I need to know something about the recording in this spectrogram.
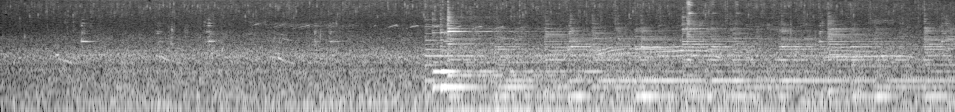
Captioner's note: peaceful music; seabirds honking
